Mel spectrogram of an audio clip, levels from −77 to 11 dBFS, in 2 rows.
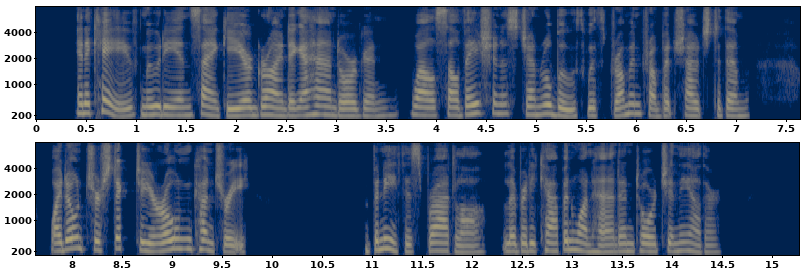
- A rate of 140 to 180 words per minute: Yes, average, 175 wpm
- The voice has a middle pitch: No, high, 200 Hz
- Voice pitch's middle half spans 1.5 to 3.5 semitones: Yes, average, 2.7 semitones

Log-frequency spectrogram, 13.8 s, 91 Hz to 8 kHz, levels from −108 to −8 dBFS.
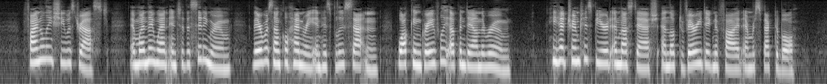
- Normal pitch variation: Yes, average, 3.4 semitones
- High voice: Yes, very high, 255 Hz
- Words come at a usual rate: Yes, average, 175 wpm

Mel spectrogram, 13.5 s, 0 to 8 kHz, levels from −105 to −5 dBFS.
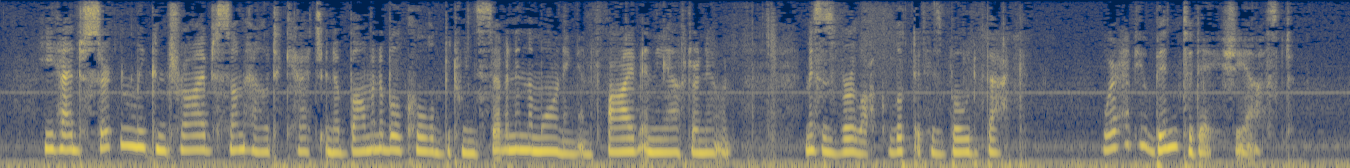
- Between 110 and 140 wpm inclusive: No, average, 155 wpm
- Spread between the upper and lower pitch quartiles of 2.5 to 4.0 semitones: Yes, average, 2.9 semitones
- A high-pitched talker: Yes, high, 205 Hz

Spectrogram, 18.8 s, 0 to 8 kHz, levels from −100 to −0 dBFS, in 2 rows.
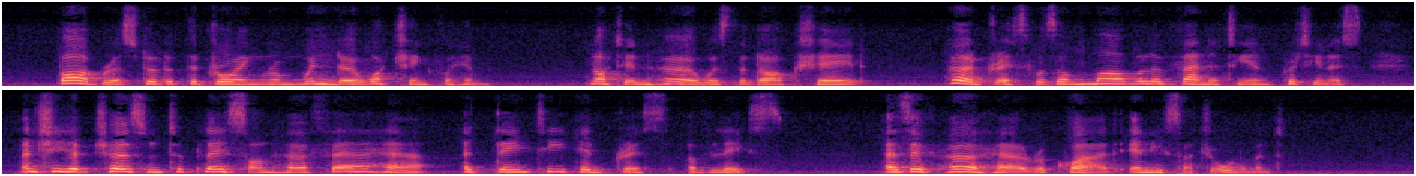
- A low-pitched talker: No, high, 210 Hz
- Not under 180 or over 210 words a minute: No, average, 155 wpm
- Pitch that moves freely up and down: No, average, 3.5 semitones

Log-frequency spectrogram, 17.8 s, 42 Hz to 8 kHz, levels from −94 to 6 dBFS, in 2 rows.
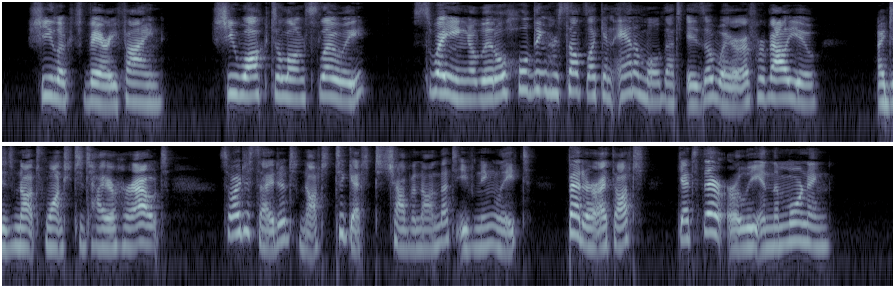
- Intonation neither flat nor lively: Yes, average, 4.8 semitones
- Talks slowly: No, average, 170 wpm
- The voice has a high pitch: Yes, high, 210 Hz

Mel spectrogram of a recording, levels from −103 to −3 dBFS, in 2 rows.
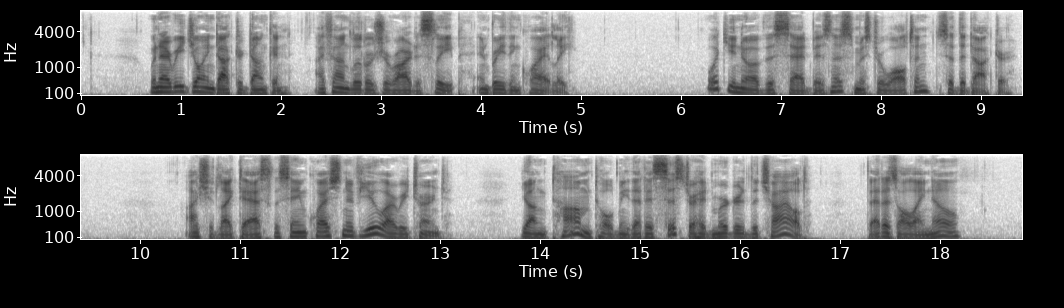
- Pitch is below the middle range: Yes, very low, 90 Hz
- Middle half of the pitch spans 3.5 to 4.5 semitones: No, average, 5.1 semitones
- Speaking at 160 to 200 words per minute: Yes, average, 170 wpm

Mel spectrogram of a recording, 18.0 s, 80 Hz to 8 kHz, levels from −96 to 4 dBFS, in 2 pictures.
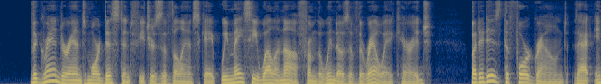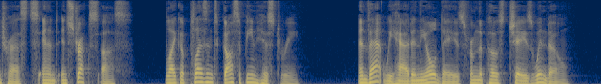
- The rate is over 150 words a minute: Yes, average, 160 wpm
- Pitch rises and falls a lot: Yes, wide, 6.2 semitones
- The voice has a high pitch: No, low, 105 Hz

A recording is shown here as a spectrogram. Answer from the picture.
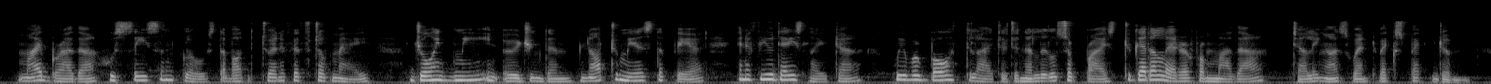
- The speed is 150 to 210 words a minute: Yes, average, 185 wpm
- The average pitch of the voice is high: No, medium, 150 Hz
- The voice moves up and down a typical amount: No, wide, 6.1 semitones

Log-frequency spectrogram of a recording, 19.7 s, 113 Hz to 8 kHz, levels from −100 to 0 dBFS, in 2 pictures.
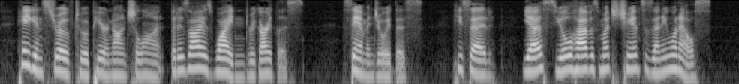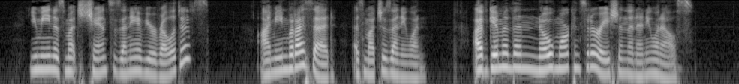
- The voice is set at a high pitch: Yes, high, 210 Hz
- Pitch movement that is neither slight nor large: Yes, average, 4.4 semitones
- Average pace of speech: Yes, average, 160 wpm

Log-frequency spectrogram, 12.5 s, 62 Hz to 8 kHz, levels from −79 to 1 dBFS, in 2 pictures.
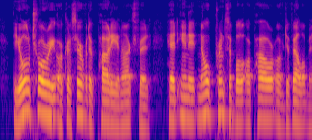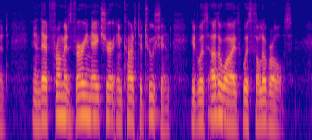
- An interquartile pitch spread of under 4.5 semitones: Yes, average, 3.2 semitones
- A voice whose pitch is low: Yes, low, 130 Hz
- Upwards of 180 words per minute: No, average, 150 wpm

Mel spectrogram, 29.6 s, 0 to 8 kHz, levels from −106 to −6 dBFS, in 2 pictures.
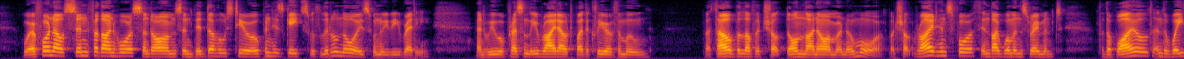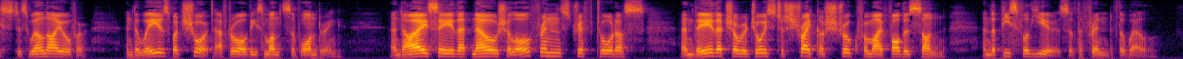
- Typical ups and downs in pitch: Yes, average, 3.4 semitones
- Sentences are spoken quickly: Yes, fast, 220 wpm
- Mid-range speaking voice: Yes, medium, 145 Hz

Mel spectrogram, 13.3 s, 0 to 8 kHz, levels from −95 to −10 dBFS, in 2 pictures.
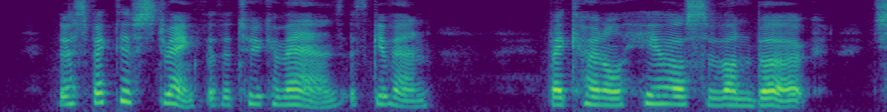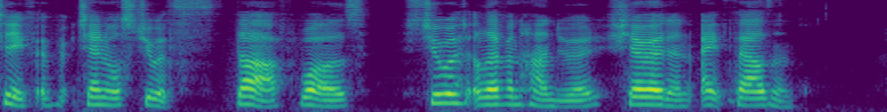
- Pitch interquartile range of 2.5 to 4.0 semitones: Yes, average, 3.0 semitones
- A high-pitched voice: Yes, high, 200 Hz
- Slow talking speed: Yes, slow, 115 wpm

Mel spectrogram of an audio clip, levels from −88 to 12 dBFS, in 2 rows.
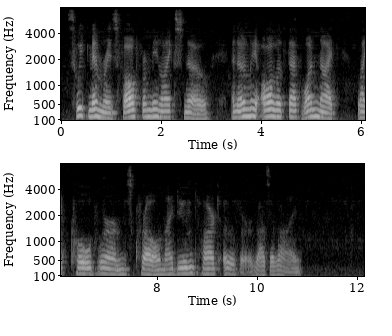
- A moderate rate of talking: No, slow, 115 wpm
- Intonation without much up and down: No, average, 4.3 semitones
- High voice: No, medium, 150 Hz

